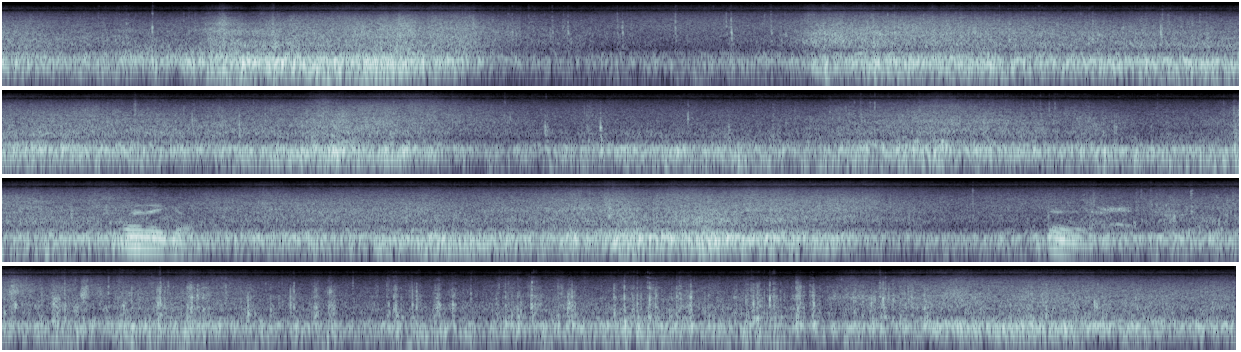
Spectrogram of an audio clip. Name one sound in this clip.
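Wind blows across the beach.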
